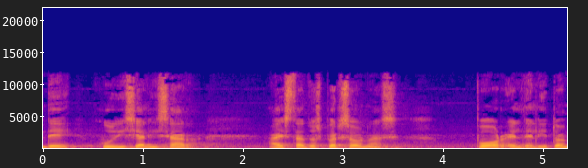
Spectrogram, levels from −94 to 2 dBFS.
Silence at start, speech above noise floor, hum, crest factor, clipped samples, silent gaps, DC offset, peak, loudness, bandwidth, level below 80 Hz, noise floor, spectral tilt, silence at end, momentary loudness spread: 0 s; 26 dB; none; 18 dB; under 0.1%; none; under 0.1%; -4 dBFS; -22 LUFS; 12 kHz; -70 dBFS; -47 dBFS; -4 dB/octave; 0 s; 18 LU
